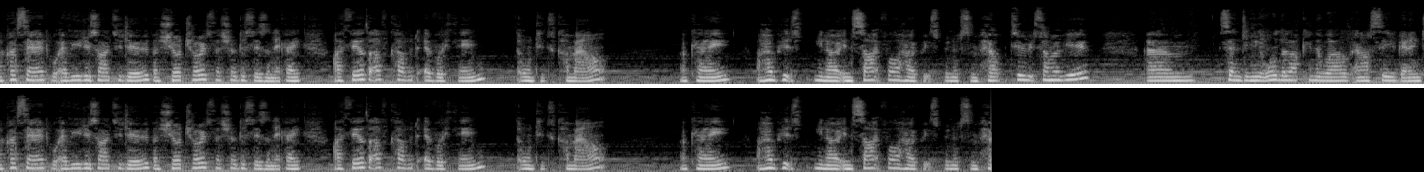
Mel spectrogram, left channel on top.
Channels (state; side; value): drops out; right; at 10.0 s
